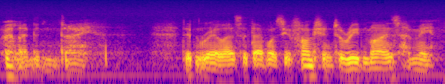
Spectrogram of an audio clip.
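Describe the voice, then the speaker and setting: An actor playing a polite, reserved man speaking quietly with a doctor. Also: a bass voice, little pitch movement, moderate pace, a little hiss or hum. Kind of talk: 1980s TV soap acting.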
